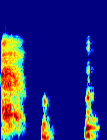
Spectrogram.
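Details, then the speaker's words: Cat coughing up a hairball, heard in the background of a podcast recording: three short, harsh hacking bursts as the cat works to bring it up. "and if you can hear that sound that's the sound of a cat coughing up a hairball"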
